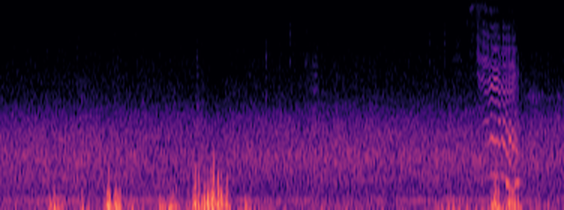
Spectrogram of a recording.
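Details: Captive male mountain hare in an enclosure during the rut, chasing a female and sometimes attacking the keeper: a series of low, short pulsed grunts at irregular intervals, followed by a brief descending squeal and a man's voice.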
